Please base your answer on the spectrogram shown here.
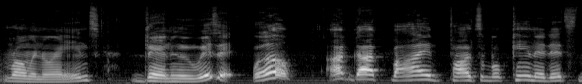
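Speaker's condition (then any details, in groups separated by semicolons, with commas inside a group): Cerebral palsy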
